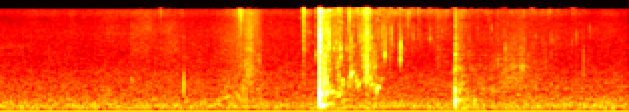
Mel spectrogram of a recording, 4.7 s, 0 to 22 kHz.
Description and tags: Rock In Water Splash-Plop 2
Throwing rocks into the calm river water.
Early morning, February 21 near Clark Fork River.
